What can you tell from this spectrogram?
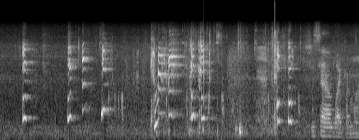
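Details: Chloe, a Yorkshire Terrier puppy, is coaxed to speak while playing with her squeaky toys indoors. Short high yips come about once a second, then a busier run of squeaky, monkey-like yelps and whines as a person talks.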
